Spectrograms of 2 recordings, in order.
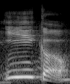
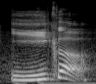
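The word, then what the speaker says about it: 一个: We won't say 一个, we say 一个.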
